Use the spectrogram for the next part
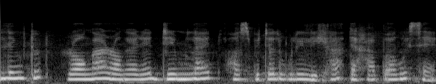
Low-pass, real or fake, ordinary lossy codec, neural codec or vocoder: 7.2 kHz; fake; none; vocoder, 24 kHz, 100 mel bands, Vocos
